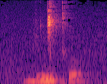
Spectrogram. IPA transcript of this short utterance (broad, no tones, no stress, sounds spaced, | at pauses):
bʲ u ŋ͡ǀ i kʼ o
